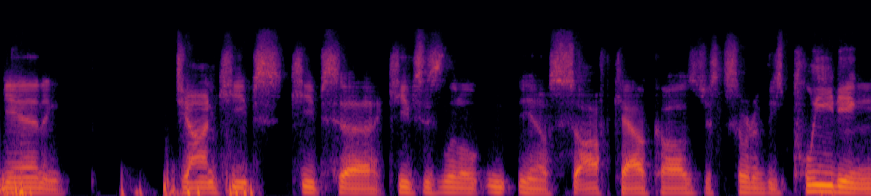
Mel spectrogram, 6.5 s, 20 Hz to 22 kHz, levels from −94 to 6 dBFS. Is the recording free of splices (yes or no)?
yes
